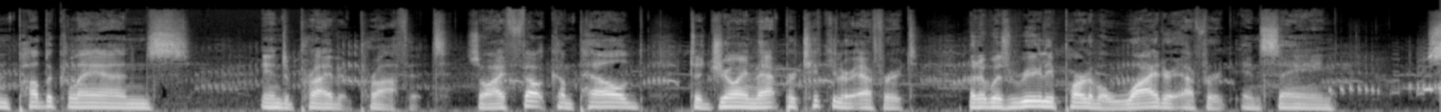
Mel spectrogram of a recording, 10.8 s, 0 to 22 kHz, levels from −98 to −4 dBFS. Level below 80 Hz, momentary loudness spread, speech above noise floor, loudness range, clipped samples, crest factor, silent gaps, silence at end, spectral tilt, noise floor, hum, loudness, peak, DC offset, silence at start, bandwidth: -48 dBFS; 15 LU; 19 dB; 4 LU; under 0.1%; 18 dB; none; 0 s; -5.5 dB/octave; -40 dBFS; none; -22 LUFS; -4 dBFS; under 0.1%; 0 s; 16.5 kHz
